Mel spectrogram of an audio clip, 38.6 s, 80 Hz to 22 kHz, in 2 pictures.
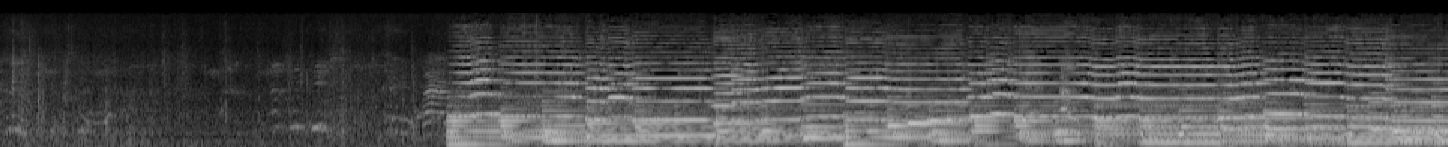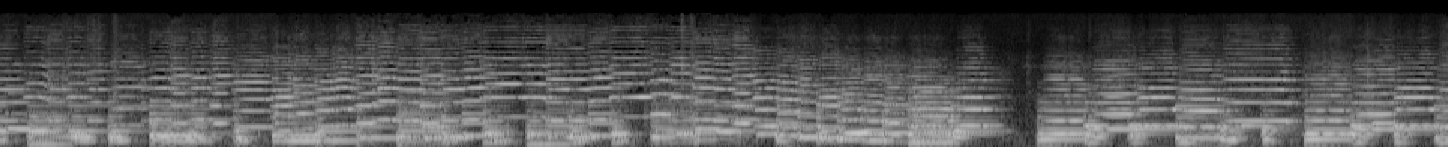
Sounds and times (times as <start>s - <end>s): Violin, fiddle: 6.0s - 38.6s.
